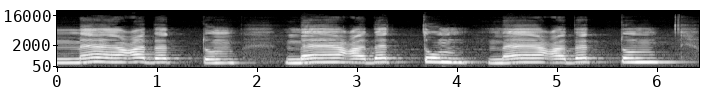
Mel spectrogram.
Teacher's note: اس دال کو نہیں پڑھیں گے، تا کے ساتھ ملائیں گے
